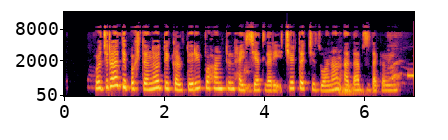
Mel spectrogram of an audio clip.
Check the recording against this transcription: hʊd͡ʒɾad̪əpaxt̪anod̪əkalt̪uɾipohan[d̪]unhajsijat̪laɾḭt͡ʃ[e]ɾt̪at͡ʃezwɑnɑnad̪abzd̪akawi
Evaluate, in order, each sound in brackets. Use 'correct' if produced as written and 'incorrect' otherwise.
incorrect: t̪, correct

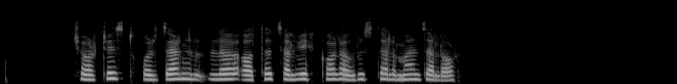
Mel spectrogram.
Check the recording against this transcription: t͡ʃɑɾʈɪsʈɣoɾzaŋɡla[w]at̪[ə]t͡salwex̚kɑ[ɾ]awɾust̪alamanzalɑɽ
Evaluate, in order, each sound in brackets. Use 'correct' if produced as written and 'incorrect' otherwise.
incorrect: none, correct, incorrect: l

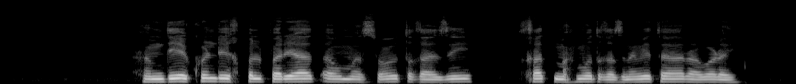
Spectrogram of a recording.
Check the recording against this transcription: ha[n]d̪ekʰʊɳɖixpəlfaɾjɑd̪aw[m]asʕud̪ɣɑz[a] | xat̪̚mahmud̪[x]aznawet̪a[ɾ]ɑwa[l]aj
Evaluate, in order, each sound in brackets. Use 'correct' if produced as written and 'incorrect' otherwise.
incorrect: m, correct, incorrect: i, incorrect: ɣ, correct, incorrect: ɽ

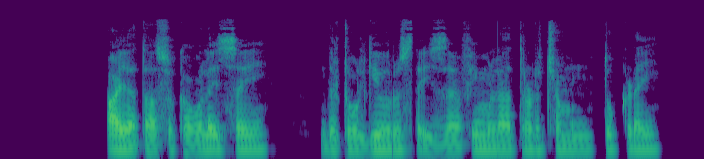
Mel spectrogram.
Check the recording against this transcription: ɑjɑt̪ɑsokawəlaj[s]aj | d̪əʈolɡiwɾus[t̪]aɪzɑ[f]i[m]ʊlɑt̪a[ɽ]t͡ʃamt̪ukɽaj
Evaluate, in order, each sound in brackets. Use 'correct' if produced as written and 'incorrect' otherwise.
correct, correct, correct, correct, correct

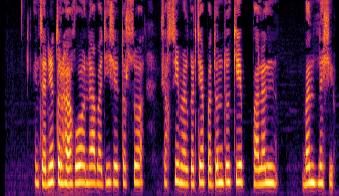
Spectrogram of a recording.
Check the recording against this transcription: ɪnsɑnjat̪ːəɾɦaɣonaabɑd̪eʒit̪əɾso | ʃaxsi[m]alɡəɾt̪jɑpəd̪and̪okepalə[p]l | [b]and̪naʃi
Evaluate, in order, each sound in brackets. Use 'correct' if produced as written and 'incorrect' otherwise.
correct, incorrect: none, correct

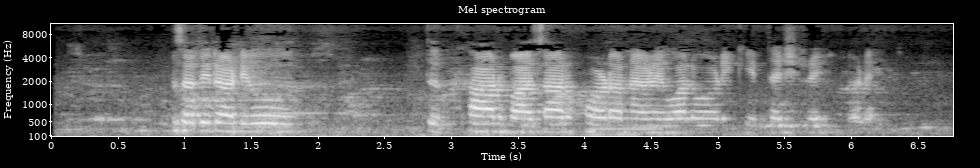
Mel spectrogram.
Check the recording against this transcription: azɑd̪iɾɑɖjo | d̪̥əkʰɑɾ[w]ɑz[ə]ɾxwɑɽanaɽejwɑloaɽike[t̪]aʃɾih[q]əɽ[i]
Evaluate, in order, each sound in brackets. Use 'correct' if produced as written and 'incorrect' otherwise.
incorrect: b, incorrect: ɑ, correct, incorrect: k, incorrect: e

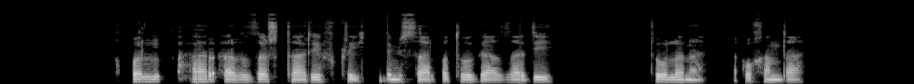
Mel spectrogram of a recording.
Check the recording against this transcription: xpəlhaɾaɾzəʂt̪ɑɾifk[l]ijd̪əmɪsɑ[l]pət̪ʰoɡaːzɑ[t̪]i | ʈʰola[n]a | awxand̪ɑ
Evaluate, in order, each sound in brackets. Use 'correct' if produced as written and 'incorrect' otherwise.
incorrect: ɽ, correct, incorrect: d̪, correct

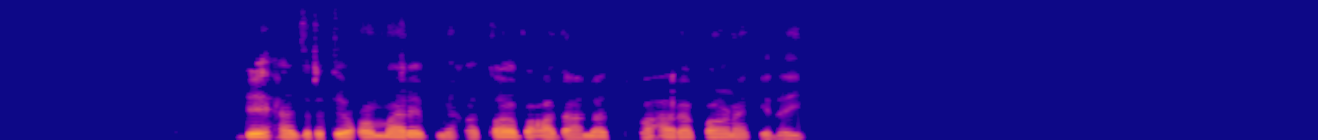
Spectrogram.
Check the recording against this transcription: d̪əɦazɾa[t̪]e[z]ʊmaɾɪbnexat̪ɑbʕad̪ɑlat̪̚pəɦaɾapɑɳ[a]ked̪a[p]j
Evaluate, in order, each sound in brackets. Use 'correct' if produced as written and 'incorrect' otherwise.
correct, incorrect: ʕ, correct, incorrect: none

